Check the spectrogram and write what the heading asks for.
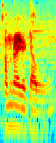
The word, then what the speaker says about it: Kamen Rider W: on the events of kamen rider w pronounced as double oh kamen rider double where this character is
